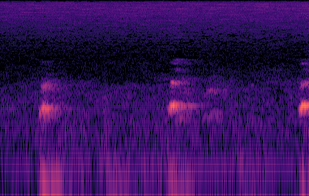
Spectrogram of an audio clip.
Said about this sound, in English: And make the dogs bark. Do they know what a podcast is? Clearly no.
